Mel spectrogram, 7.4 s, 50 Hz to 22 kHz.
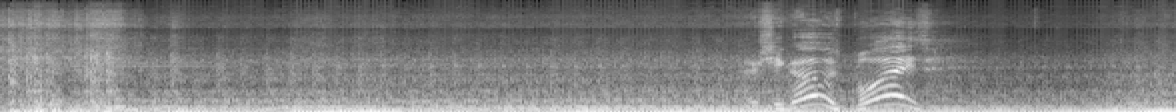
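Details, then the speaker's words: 5.9L 24-valve Cummins diesel after fixing the crank sensor ground wire that caused the no-start: just fired, rolling coal, holding a steady deep rumble with even clatter and no misfire. Normal cold start idle. "Rolling coal. Okay, so ground wire on the crank sensor the whole time. It's fixed up now, it's running."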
